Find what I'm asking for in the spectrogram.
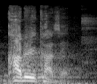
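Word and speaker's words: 軽い風: How do you say karui kaze? karui kaze. Okay, we have this word.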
